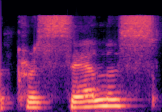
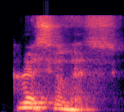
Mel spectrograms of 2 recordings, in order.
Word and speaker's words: chrysalis: The cryelis of thro chrysalis.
